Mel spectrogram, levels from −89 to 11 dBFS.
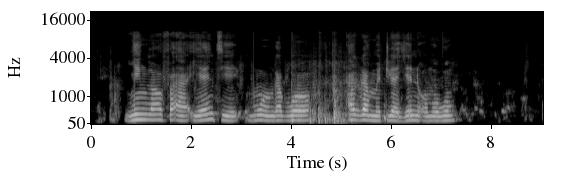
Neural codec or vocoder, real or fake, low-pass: codec, 24 kHz, 3.1 kbps, DualCodec; fake; 10.8 kHz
